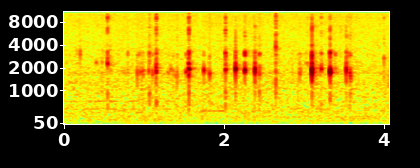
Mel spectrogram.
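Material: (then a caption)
Glass. Manicured fingernails tap a small, apparently filled cylindrical glass rollerball perfume bottle with a colourful zigzag label, gold metal collar and clear purple cap, held in both hands. About 18 quick, light, irregular clicks are heard, each a short bright tick near 1.8 kHz that dies away almost at once, over a quiet background.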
